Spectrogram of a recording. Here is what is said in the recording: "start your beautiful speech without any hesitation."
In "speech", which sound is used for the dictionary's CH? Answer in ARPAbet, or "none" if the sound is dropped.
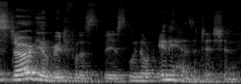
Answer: S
